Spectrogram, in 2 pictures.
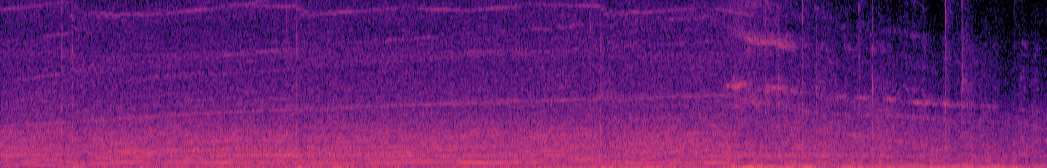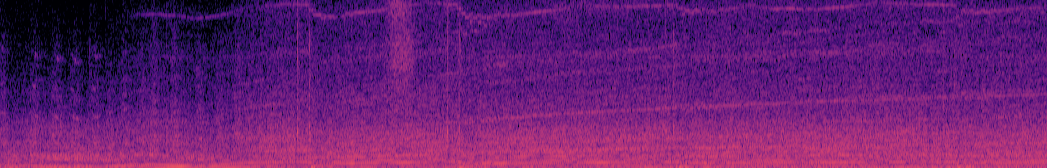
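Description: A BMW GTE race car engine in the racing game Project Motor Racing at Spa-Francorchamps, held at high revs in a continuous loud whine that dips and climbs through gear changes, with no talking.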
